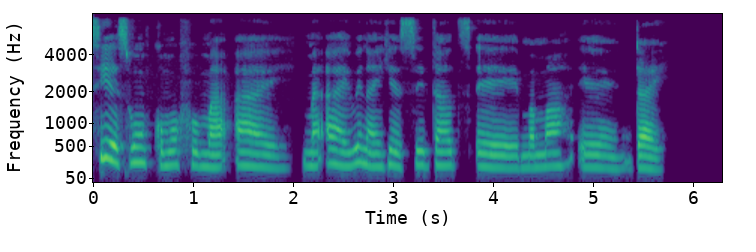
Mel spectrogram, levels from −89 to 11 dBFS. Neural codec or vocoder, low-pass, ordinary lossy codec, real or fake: none; 7.2 kHz; none; real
